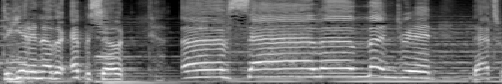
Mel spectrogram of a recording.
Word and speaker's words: Salomondrin: Welcome back to yet another episode of Salomondrin. That's right, that's how I pronounce it.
